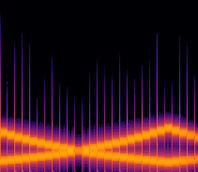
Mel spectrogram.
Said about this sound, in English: Each ear is getting an alternation between high beeps and low beeps. But together you're hearing all of the high beeps as a unit on one side, probably on the right, and all the low beeps on the other side.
